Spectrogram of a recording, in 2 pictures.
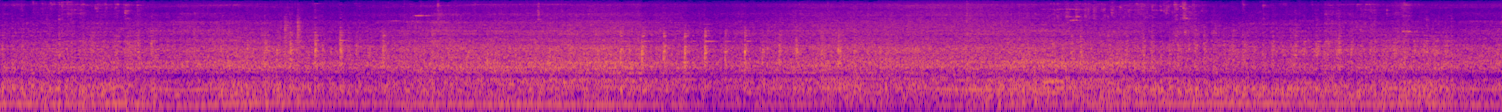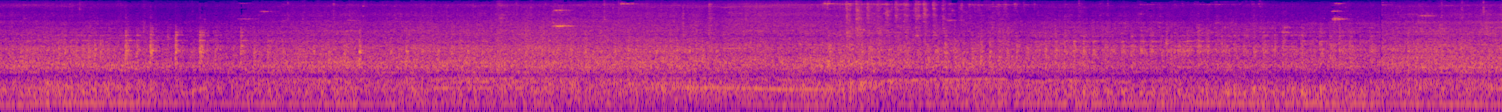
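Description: Diesel engine of heavy earthmoving machinery running steadily at work, its pitch wavering up and down a little, with stretches of rapid clattering.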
